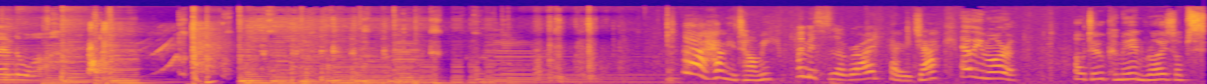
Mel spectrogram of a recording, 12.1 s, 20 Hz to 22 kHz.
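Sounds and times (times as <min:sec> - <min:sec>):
plucked guitar music: 0:02.4 - 0:06.8.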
